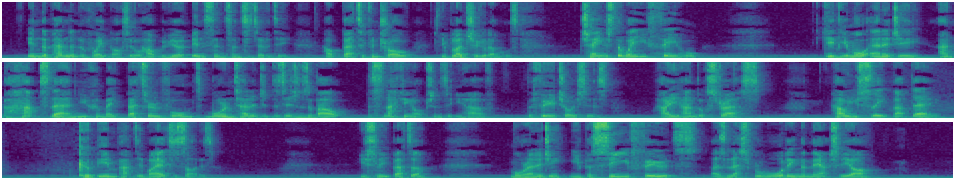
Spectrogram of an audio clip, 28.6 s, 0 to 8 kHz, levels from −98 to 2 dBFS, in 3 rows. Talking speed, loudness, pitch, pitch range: 160 wpm, -28 LUFS, 105 Hz, 105-125 Hz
